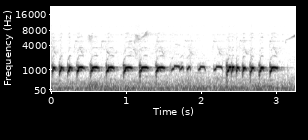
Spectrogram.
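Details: Local male zebra dove courting with a big voice: a fast string of short, clipped mid-pitched coos, about twenty notes, steady at first, softening briefly in the middle, then a quick loud burst before tailing off.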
